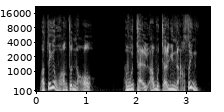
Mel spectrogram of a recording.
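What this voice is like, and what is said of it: Put-on German accent. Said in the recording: “German.”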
